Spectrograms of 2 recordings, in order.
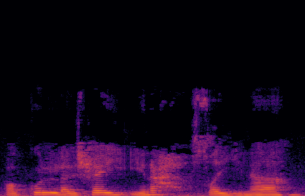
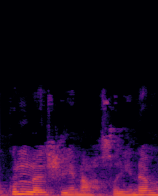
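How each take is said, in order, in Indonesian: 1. Dua kata terakhir tersambung melalui bunyi sengau. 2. Hamzah memisahkan dua kata terakhir. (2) "yang awalnya"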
